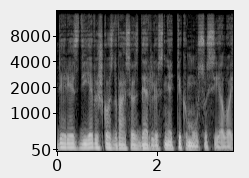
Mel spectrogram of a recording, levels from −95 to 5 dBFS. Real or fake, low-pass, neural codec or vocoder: real; 14.4 kHz; none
